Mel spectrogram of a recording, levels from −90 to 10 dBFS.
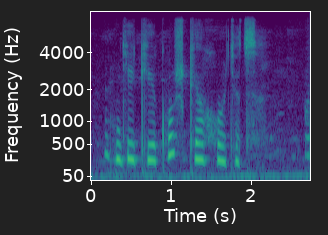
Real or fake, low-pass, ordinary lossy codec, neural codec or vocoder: real; 7.2 kHz; none; none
